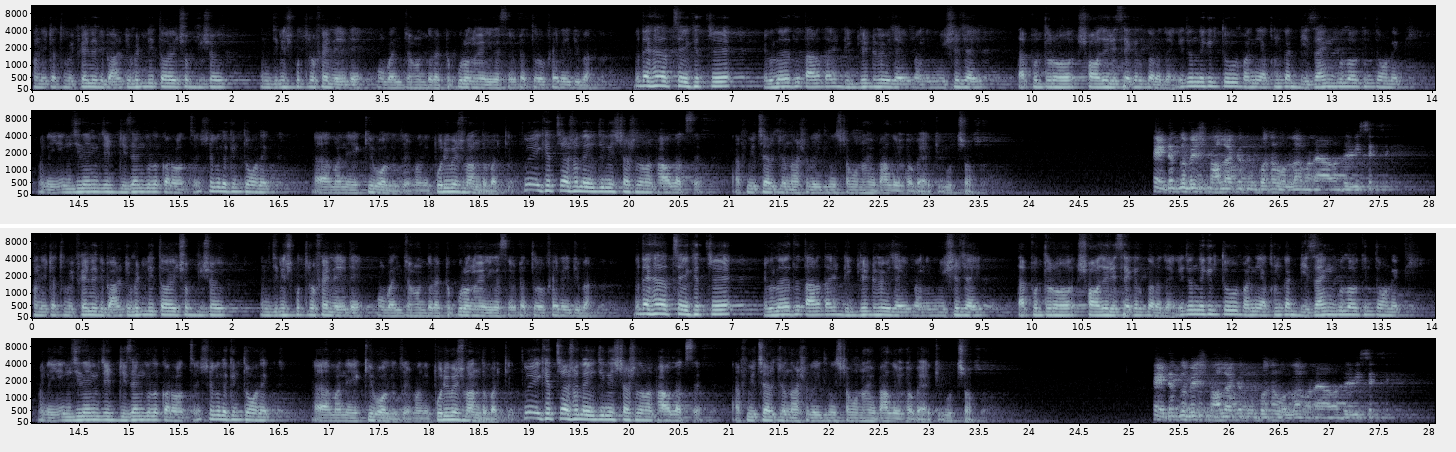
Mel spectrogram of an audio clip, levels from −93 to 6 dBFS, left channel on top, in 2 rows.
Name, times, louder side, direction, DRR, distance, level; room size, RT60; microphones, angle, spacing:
voice 1, 0.0-1.9 2.3-5.6 6.0-7.0 7.3-9.5 9.9-13.7 14.1-16.4 16.8-18.7 18.9-20.8 21.0-23.5, right 2 dB, 40° right, 11 dB, 0.9 m, -23 dB
voice 2, 25.2-27.4, left 1 dB, 25° left, 3 dB, 2.1 m, -25 dB
29.5 x 27.0 x 6.5 m, 1.3 s
head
